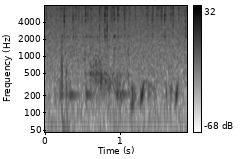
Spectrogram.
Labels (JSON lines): {"label": "ambient", "recorder": "HydroMoth"}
